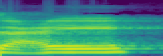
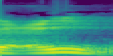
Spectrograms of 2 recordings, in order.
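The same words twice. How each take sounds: First: عي slackened toward an e sound; incomplete kasra. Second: عي with a full, pure i vowel; full kasra. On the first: Teacher showing students the mistake, عي with slack kasra. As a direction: let the i of عي fall short into e. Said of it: "وليس عي". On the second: Teacher showing correct vowel, عي with full kasra. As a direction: complete the i of عي. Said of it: "نتم كسرة العين نقول عي". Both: Shown as a demonstration.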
